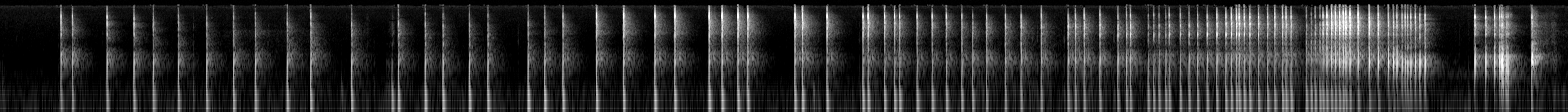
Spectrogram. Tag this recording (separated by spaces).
bottlecap buzz plastic tense tension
